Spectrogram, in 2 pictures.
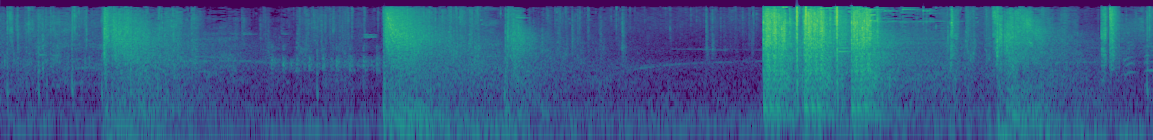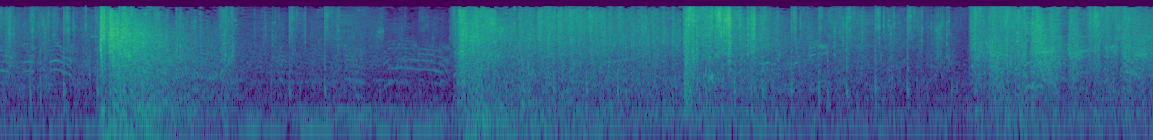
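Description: Gunshots fire in short bursts and echo.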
